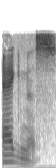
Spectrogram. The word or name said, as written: Agnes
